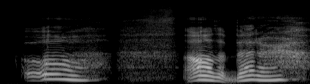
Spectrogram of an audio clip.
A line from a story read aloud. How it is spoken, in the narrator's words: I gasped as my building orgasm shifted into overdrive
